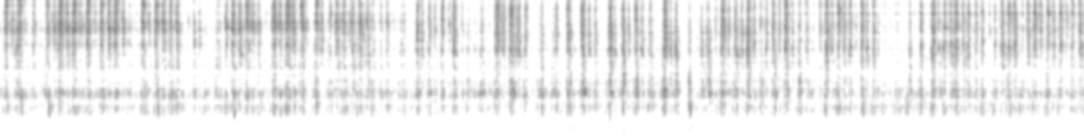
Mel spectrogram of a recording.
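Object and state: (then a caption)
Scratch art card being scraped. A wooden stylus scratches the coating off a thin coated scratch art paper card while the other hand steadies the card. The result is a quiet, continuous, dry scraping with rapid, uneven strokes, bright and high with almost no low end.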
